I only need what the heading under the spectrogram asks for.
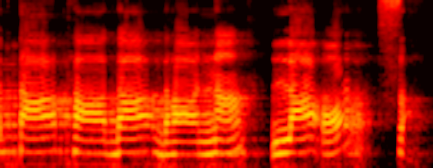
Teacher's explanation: ता, था, दा, धा, ना, ला और सा। ये किससे हो गए? दंत से हो गए।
